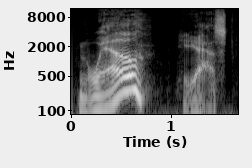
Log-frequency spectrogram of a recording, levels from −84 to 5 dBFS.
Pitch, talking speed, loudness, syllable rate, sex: 145 Hz, 105 wpm, -16 LUFS, 3.5 syllables/s, male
